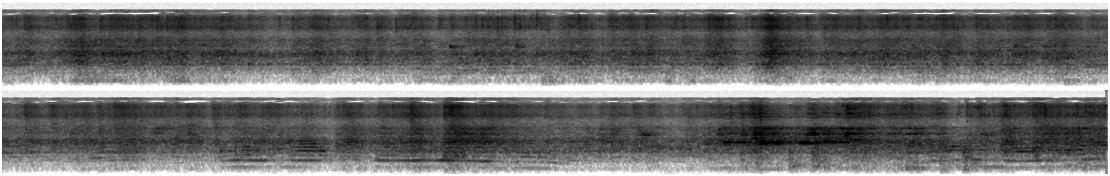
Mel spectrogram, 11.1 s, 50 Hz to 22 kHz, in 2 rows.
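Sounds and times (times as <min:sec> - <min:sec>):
wrapping paper rustling: 0:00.0 - 0:11.0.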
